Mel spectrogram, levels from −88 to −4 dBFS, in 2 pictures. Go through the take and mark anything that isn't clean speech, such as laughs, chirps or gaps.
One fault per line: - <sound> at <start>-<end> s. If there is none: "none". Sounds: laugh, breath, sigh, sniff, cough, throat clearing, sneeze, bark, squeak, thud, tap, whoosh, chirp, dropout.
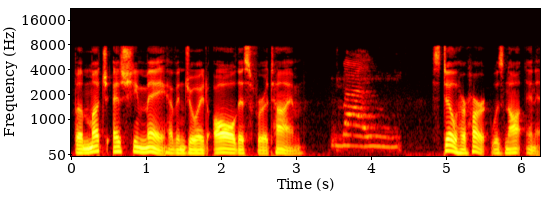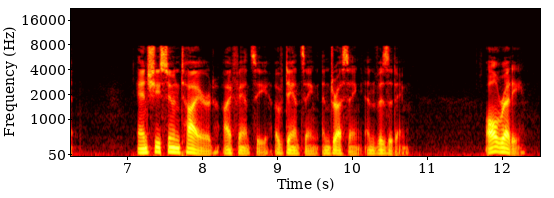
- laugh at 3.5-4.4 s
